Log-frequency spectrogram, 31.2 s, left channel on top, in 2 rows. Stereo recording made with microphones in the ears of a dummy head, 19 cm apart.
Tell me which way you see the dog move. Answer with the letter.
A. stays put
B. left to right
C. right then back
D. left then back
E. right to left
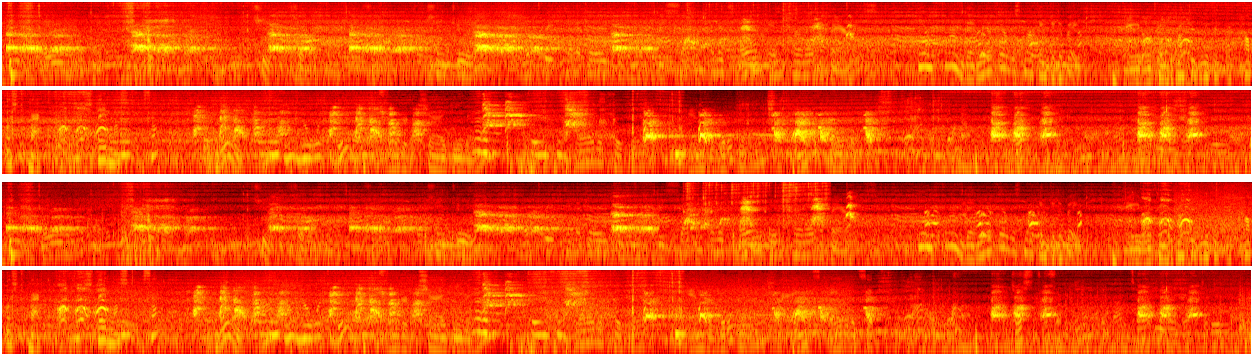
C.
